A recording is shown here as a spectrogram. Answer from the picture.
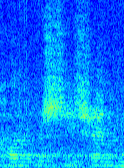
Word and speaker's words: conversation: second stress remember and the word conversation conversation conversation the third Strat okay remember thank you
